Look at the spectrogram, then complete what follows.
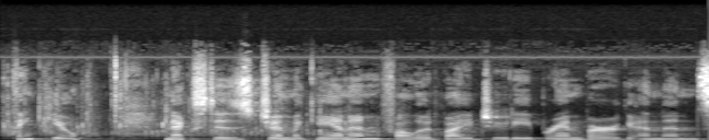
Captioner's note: applause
